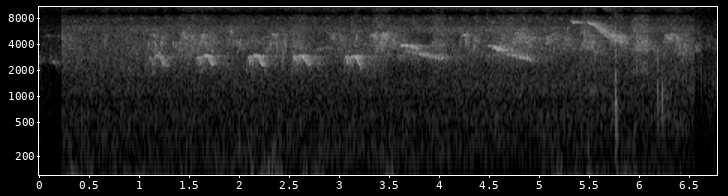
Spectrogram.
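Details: Song thrush singing on a farm on the Awhitu peninsula, New Zealand, at sunrise on 21 December 2024, summer solstice: it repeats a short, bright phrase three to five times, then adds a few high, descending whistles over steady background noise.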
